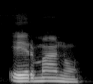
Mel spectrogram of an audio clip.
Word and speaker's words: hermano: hermano Another example is hermano, which means "brother." If H appears in the middle of a word, simply connect the surrounding sounds and do not pronounce the H.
